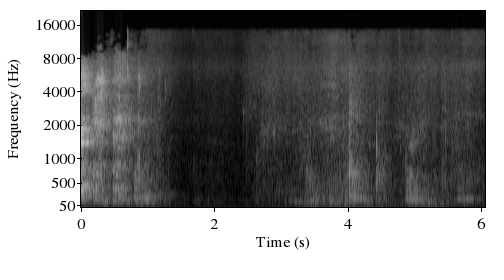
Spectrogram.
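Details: A small poodle puppy, seven and a half weeks old, gives rough, scratchy yaps and growly bursts in short clusters while playfully biting at an ankle.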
